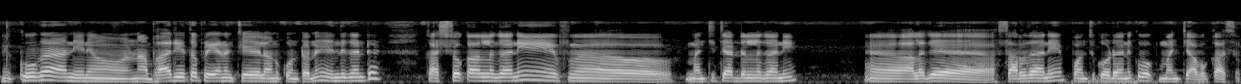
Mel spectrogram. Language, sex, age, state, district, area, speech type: Telugu, male, 45-60, Andhra Pradesh, Vizianagaram, rural, spontaneous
